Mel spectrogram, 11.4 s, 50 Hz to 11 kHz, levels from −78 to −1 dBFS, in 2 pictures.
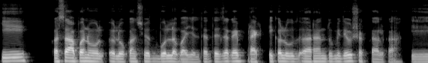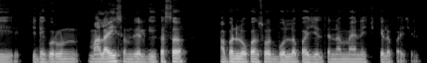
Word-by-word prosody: की 135 +2 0 0.3
कसं 120 +3 +6
आपण 125 0 +7
ओल 115 -2 +3
अ, - - +3
लोकांसोबत 110 +1 0
बोललं 115 +1 +4
पाहिजे. 95 -1 -1
तर 105 - 0
त्याचं 115 +2 +1
काही 120 0 +3
प्रॅक्टिकल 115 +2 +1
उदाहरण 115 0 +1
तुम्ही 115 0 -2
देऊ 120 +2 +3
शकाल 105 -5 -3
का, - - -5
की 100 0 -7 0.3
जेणेकरून 105 +1 -2 0.3
मलाही 110 +3 +5
समजेल, 105 -2 -3
की 105 0 -3
कसं 105 +2 +3 0.6
आपण 115 0 +2
लोकांसोबत 105 -1 +1
बोललं 100 0 +1
पाहिजे?. 100 -1 -1
त्यांना 100 +1 -5
मॅनेज 100 -1 -5 0.2
केलं - - -3
पाहिजे - - -12
110 Hz, 165 wpm, -24 LUFS, 100-115 Hz, 0.6 s, आपण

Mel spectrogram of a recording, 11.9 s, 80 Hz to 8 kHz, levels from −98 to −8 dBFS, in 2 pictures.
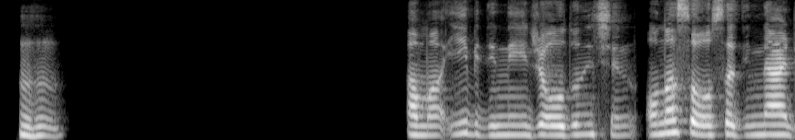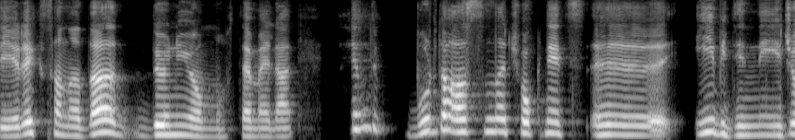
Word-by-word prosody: Hı 195 - +1
hı. 180 -1 -5 2.6
Ama 195 -1 0
iyi 220 +3 -6
bir 205 - -10
dinleyici 195 0 -3
olduğun 195 +1 +1
için 195 -2 -9
o 205 +2 -2
nasıl 240 -1 +5
olsa 195 0 +1
dinler 200 0 +3
diyerek 200 +7 +1
sana 195 -6 -4
da 235 -3 +7
d 175 -2 -22
dönüyor, 200 -4 +4
muhtemelen. 165 +1 -6 0.4
Şimdi, 315 0 -5 0.2
burada, 260 +9 +2
aslında, 260 0 +2
çok 240 -2 0
net, 230 0 -3
eee, 200 - -1
iyi 250 +1 0
bir 195 -4 -3
dinleyici 195 +2 -3
200 Hz, 135 wpm, -23 LUFS, 190-235 Hz, 2.6 s, da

